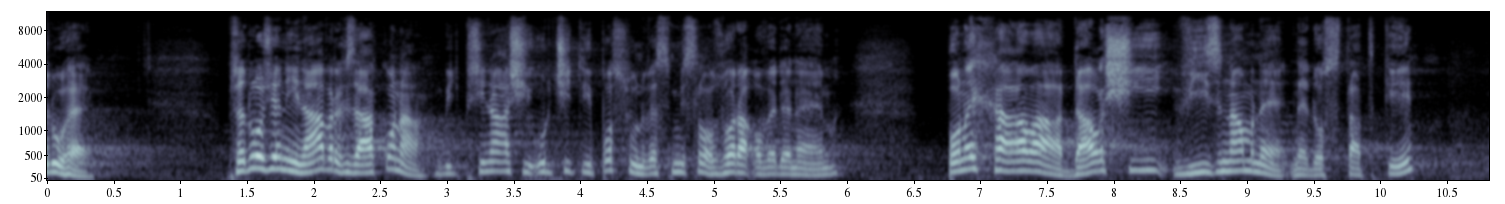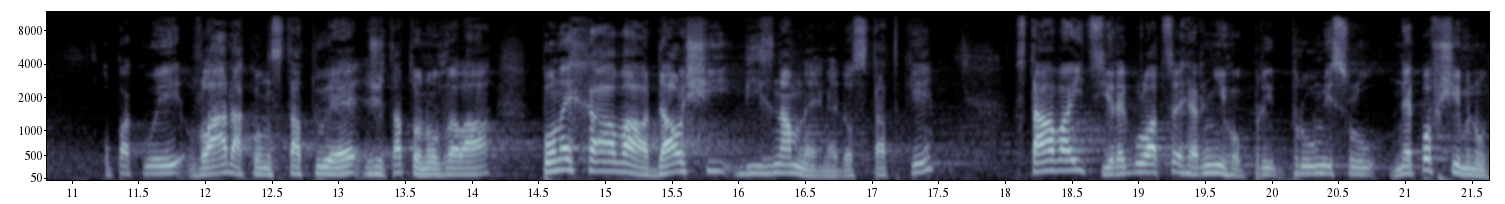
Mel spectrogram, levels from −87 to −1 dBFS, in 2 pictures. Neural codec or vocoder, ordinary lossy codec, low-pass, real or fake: none; MP3, 64 kbps; 10.8 kHz; real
